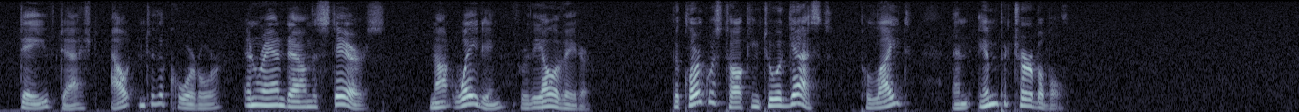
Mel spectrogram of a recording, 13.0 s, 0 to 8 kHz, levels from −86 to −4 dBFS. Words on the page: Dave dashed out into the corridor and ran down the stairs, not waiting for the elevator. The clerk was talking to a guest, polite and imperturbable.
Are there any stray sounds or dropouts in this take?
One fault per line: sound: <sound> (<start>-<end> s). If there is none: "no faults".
no faults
